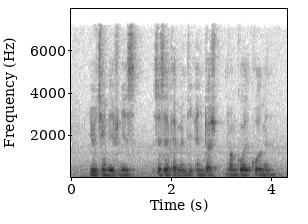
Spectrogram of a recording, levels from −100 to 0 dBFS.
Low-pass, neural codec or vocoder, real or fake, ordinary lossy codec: 7.2 kHz; none; real; MP3, 48 kbps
